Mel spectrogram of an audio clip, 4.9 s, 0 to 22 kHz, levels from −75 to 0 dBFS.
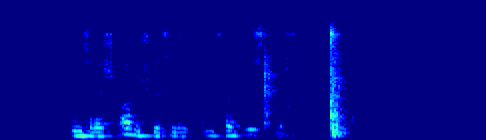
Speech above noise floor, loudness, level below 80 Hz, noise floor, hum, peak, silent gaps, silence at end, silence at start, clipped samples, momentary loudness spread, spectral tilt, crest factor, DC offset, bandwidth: over 40 dB; -47 LUFS; -80 dBFS; under -90 dBFS; 50 Hz at -85 dBFS; -20 dBFS; none; 1.35 s; 0.7 s; under 0.1%; 17 LU; -3.5 dB/octave; 30 dB; under 0.1%; 13.5 kHz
